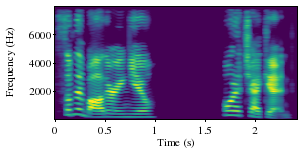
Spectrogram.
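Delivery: high, sugary mock concern; overly sweet check-in, tongue in cheek. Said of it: "I'm gonna be like".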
